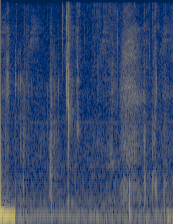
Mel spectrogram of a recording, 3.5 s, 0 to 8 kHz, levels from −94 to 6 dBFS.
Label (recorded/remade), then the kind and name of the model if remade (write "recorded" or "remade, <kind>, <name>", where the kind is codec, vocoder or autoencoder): recorded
